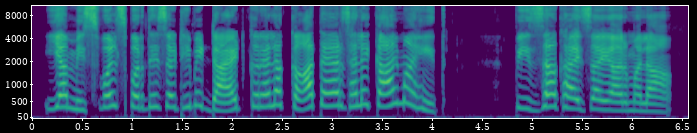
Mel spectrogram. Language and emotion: Marathi, sad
